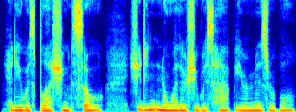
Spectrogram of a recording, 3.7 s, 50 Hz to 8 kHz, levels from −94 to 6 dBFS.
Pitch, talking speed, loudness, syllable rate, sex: 180 Hz, 210 wpm, -19 LUFS, 6.2 syllables/s, female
